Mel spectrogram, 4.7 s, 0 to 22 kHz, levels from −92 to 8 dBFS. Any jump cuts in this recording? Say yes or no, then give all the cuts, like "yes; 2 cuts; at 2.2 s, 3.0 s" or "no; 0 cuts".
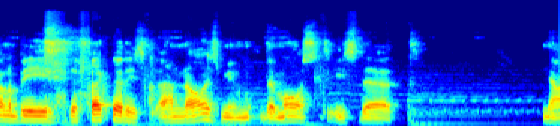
no; 0 cuts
